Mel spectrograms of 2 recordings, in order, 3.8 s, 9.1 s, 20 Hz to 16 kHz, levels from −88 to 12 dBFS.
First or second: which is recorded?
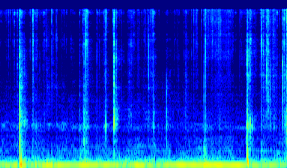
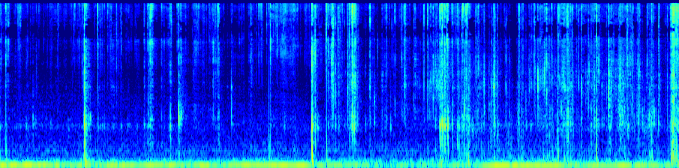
second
